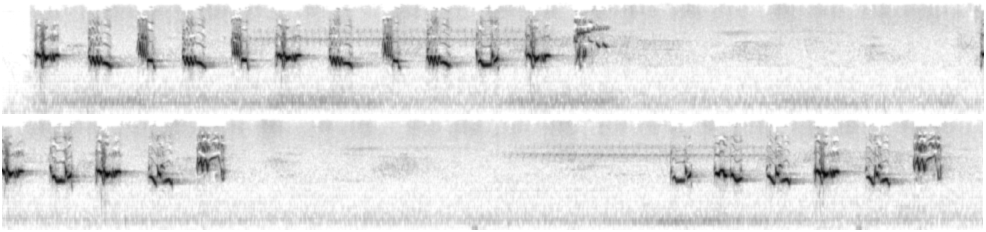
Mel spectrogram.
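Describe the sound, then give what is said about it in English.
American robin song: clear, bright chirping phrases in three bursts, a long run of rapid notes, then two shorter runs, with quiet gaps between. “Songs may be described as consistently repeated sounds which form a pattern. Here is the classic song of the American robin.”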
